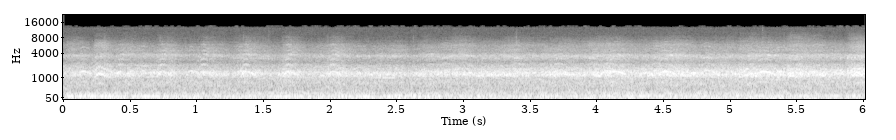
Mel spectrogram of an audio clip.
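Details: American crows swarming in huge numbers to a winter night roost on a city street in Lansing, Michigan, February 1, 2016; countless raucous caws merge into a steady, continuous din with low rumbling beneath.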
